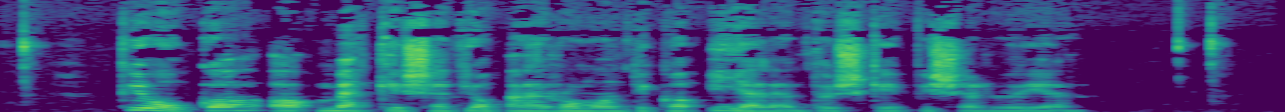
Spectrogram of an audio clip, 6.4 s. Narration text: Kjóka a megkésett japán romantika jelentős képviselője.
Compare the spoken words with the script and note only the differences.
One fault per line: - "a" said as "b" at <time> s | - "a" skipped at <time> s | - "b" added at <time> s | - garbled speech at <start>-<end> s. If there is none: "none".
none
